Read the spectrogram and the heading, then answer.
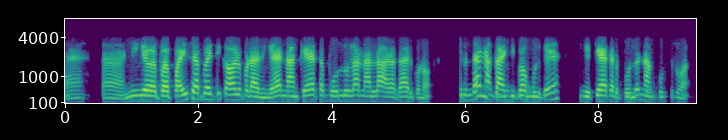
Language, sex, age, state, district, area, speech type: Tamil, female, 60+, Tamil Nadu, Viluppuram, rural, conversation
